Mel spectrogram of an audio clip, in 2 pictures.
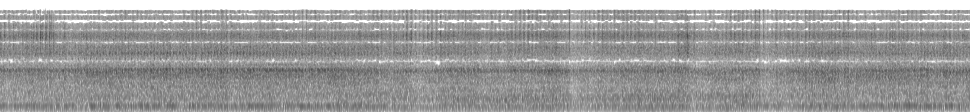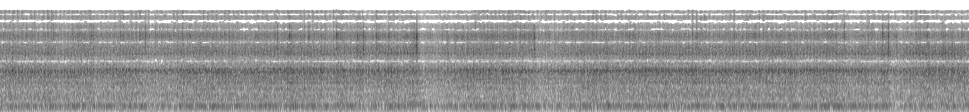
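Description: Farm tractor engine and its bush hog (rotary cutter) running steadily while mowing tall dry grass, heard from the tractor seat close to the exhaust stack.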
